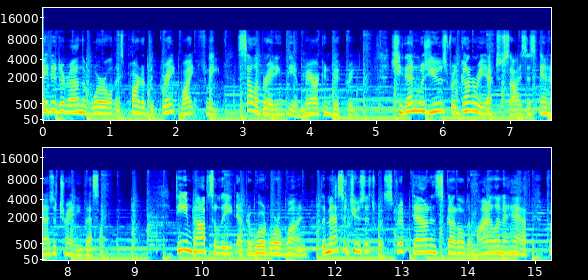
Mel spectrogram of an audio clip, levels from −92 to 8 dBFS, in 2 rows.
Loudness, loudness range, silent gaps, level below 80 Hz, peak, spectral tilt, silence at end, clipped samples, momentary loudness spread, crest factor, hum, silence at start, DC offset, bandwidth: -27 LUFS; 3 LU; none; -38 dBFS; -8 dBFS; -5 dB/octave; 0 s; under 0.1%; 11 LU; 18 dB; none; 0 s; under 0.1%; 11 kHz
